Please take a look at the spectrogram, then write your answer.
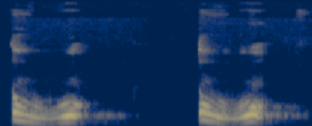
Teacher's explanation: Next one we have u, u, another round shaped vowels. Remember to say u with your mouth round.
